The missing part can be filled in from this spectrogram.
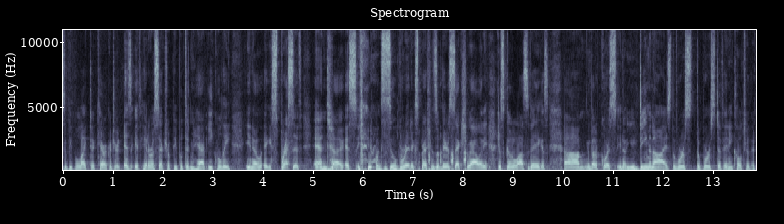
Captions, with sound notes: that people like to caricature, as if heterosexual people didn't have equally, you know, expressive, and exuberant expressions (laughing) of their sexuality. Just go to Las Vegas. But of course, you demonize the worst of any culture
